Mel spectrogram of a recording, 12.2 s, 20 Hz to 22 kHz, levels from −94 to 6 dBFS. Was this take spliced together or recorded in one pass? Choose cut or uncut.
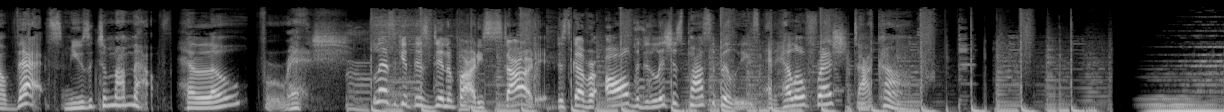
cut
